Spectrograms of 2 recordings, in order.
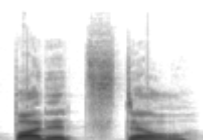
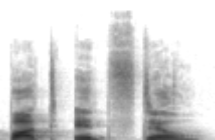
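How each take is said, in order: First: The words run together with a soft flapped t. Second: Each word is said separately, with a clear t. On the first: The speaker calls it right. "덩어리로 쭉 이어서 굴려서 소리내는" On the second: The speaker calls it wrong. "나눠서 발음하지 말고요"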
